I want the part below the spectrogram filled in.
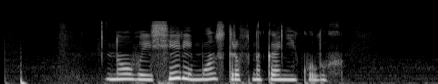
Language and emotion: Russian, neutral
